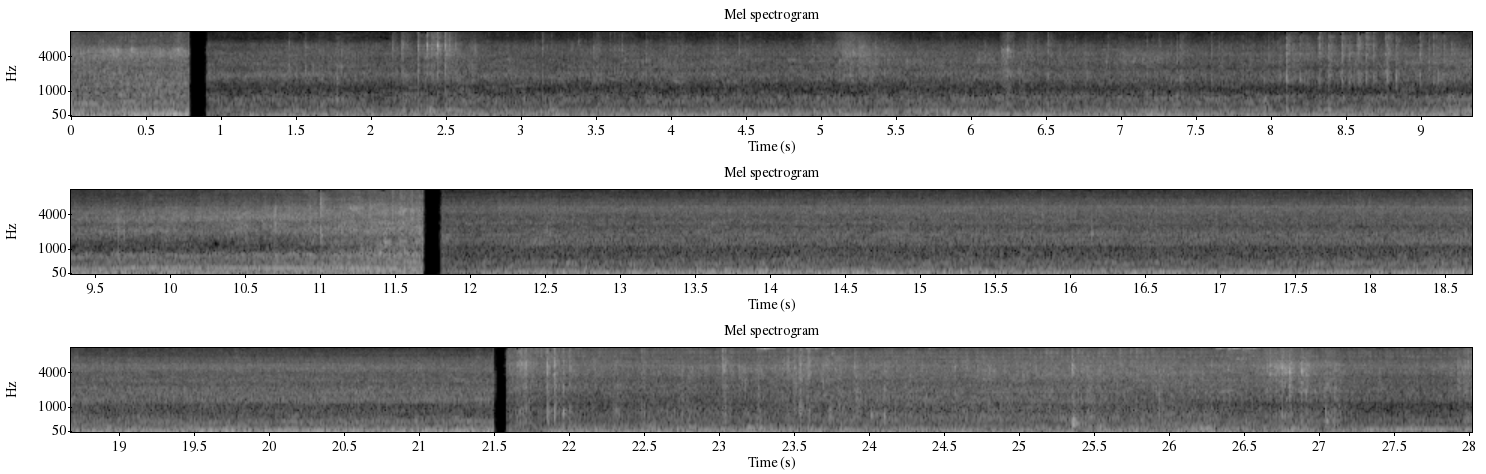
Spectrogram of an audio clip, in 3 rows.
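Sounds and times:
road traffic rumble: 0.0s - 28.0s
passing vehicle engine: 4.1s - 11.7s.

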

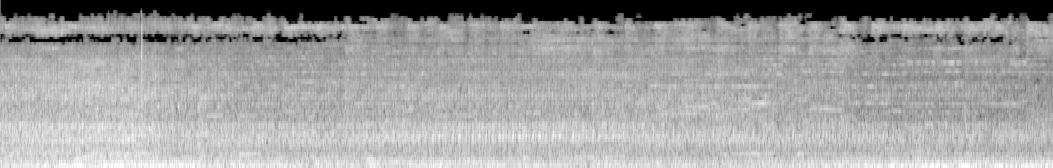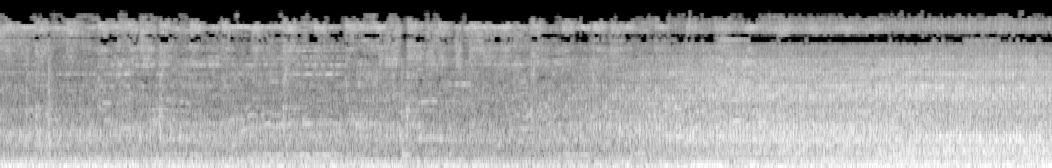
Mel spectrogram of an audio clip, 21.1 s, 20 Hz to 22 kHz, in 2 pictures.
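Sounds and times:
diesel truck engine idling: 0.0s - 21.0s.

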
